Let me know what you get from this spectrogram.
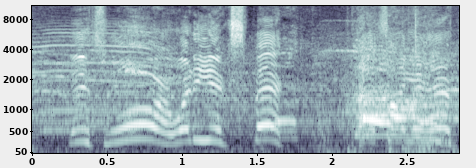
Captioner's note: crowd chatter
